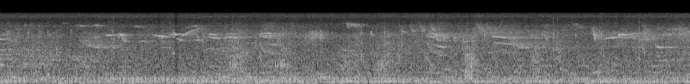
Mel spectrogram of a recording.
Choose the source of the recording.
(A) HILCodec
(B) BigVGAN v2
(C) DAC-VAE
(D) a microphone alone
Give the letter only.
B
